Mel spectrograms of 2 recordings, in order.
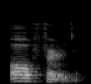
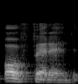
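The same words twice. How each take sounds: First: The word ends with a plain d sound. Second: The ending is said as an extra syllable. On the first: The speaker calls it right. "ça donne un seul son... on ajoute le D sound" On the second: The speaker calls it wrong. "et non"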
